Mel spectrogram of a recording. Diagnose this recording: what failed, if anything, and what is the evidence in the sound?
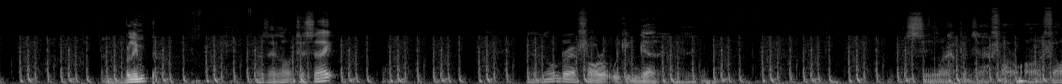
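Overlapping chunks at the buffer stage: about 25 ms repeats at 1.77, 4.30, 6.82 and 9.35 s, every 2.5 s, where each block starts before the previous one ends.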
